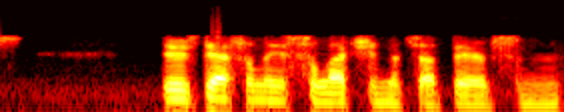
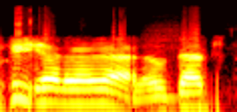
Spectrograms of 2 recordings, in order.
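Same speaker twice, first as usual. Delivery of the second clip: high, loud words through real laughter; laughing agreement; 8 semitones higher, 8 dB louder than usual. Real, not acted. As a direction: crack up while agreeing. Laughing at the worm joke.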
